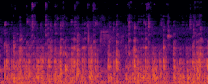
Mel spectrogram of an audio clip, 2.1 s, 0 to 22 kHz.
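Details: Elddis Autoquest 130 motorhome, hot side of tap drawing water through to fill the boiler before lighting it: quiet irregular gurgling and spluttering over soft pump hum as air coughs out; normal.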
